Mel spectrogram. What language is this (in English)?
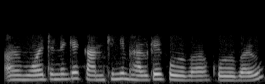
Assamese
